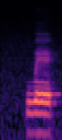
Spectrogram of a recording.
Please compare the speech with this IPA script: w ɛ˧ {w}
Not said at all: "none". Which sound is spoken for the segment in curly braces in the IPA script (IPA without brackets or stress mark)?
none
